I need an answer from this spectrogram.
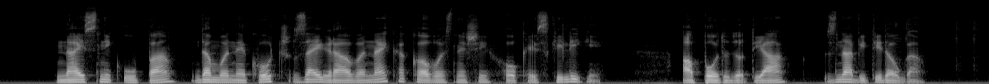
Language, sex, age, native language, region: Slovenian, male, 30-49, Slovenian, Carinthia region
